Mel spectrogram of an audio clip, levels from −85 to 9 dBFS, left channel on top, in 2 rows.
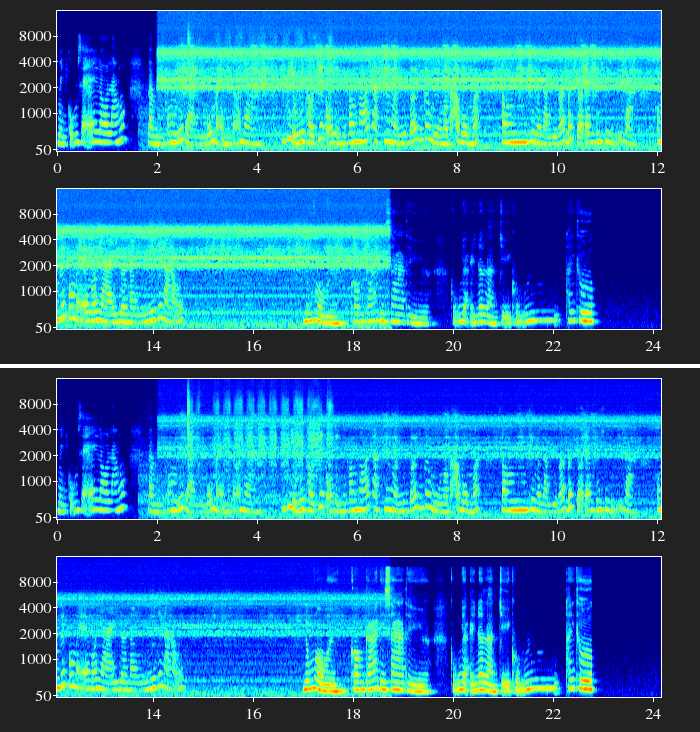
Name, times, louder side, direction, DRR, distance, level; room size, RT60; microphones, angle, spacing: voice 1, 0.0-4.1 4.5-14.6, left 1 dB, 35° left, 0.6 m, -28 dB
sound 1, 1.6-6.7, right 4 dB, 30° right, 0.6 m, -40 dB
sound 2, 2.0-18.7, left 9 dB, 85° left, 0.4 m, -31 dB
voice 2, 17.0-19.6 20.0-22.8, right 5 dB, 90° right, 0.3 m, -23 dB
2.5 x 2.2 x 2.3 m
head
